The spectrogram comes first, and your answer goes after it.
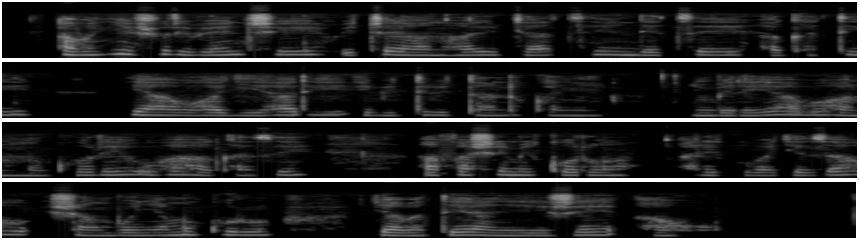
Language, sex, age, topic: Kinyarwanda, male, 25-35, education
